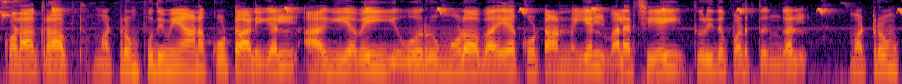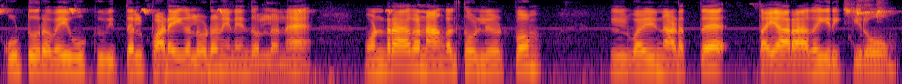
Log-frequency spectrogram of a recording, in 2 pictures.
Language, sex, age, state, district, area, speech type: Tamil, female, 30-45, Tamil Nadu, Vellore, urban, read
